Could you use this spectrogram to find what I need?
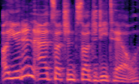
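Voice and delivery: ordinary talk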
